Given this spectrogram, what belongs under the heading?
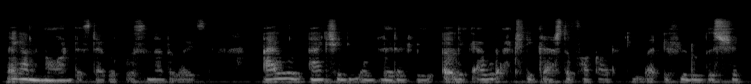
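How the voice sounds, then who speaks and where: Breathy young woman. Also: a little high, steady tone, brisk. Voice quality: breathy, half-whispered. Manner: candid, exasperated, swears freely. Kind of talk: storytime vlog.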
